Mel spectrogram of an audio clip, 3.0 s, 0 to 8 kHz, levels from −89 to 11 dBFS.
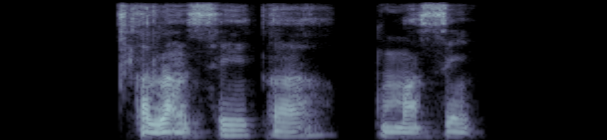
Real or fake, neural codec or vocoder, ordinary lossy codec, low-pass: fake; vocoder, 44.1 kHz, 128 mel bands, Pupu-Vocoder; AAC, 48 kbps; 7.2 kHz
